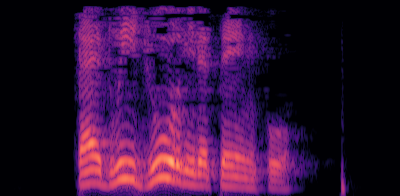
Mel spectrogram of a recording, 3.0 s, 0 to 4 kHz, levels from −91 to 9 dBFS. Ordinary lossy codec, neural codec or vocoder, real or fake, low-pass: MP3, 16 kbps; none; real; 3.6 kHz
